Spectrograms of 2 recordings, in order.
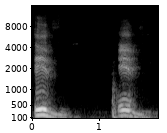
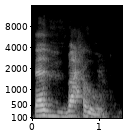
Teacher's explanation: the tongue is going to remain on the edges of the upper teeth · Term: dhal that is sakin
